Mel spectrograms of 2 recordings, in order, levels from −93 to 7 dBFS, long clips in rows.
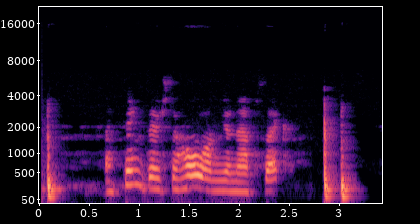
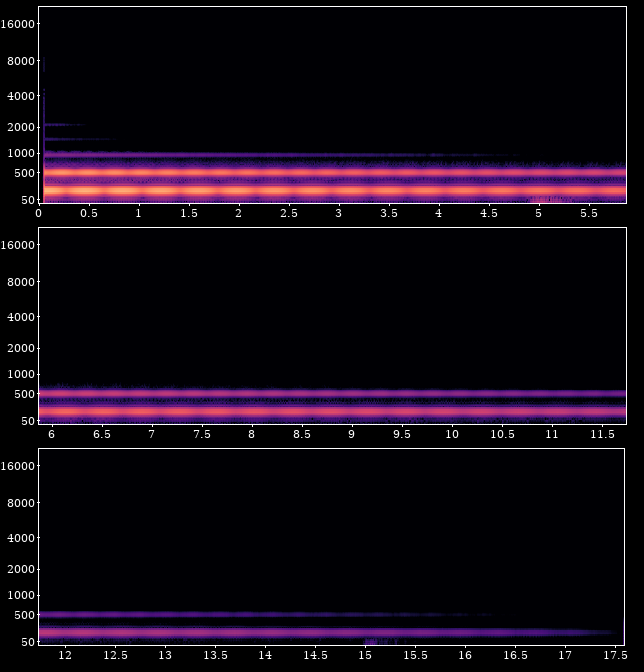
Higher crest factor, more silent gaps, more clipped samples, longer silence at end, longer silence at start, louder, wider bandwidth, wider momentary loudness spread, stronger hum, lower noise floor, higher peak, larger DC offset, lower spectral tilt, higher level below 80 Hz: about the same, 18 dB vs 18 dB; neither; neither; second, 0.3 s vs 5.75 s; about the same, 0.05 s vs 0.05 s; about the same, -20 LUFS vs -21 LUFS; first, 5.6 kHz vs 1 kHz; second, 10 LU vs 25 LU; neither; second, -42 dBFS vs -83 dBFS; first, -2 dBFS vs -6 dBFS; neither; second, -10.5 dB/octave vs -17 dB/octave; first, -48 dBFS vs -66 dBFS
